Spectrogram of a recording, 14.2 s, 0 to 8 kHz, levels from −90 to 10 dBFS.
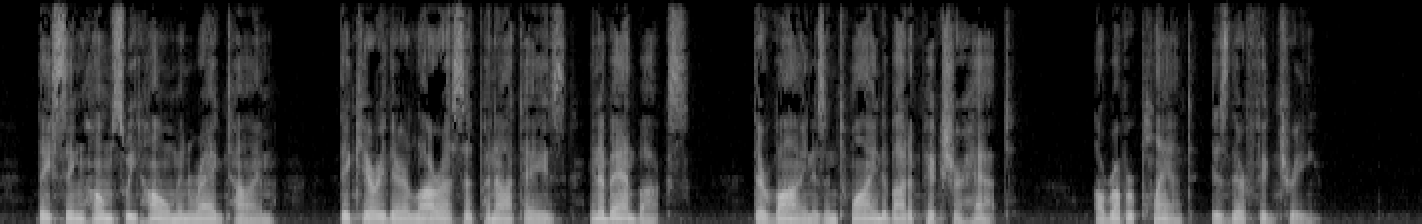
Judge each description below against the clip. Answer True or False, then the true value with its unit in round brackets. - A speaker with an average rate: False (130 wpm)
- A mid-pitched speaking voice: False (100 Hz)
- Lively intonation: False (2.8 semitones)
